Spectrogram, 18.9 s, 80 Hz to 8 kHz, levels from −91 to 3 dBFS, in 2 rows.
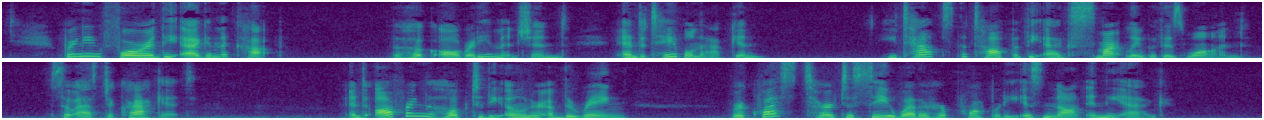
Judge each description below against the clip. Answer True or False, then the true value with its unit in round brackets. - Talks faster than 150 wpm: True (170 wpm)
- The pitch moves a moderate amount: False (6.7 semitones)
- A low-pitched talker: False (230 Hz)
